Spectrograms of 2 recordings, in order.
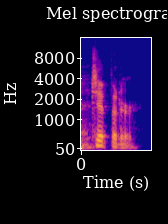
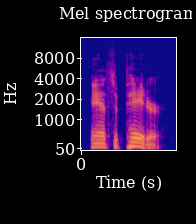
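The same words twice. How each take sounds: First: "Antipater" with the stress on TIP; shifted syllable stress. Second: "Antipater" as an-ti-PAY-ter; alternative pronunciation. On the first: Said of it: "wherever you put the emphasis on the syllable". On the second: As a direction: say "Antipater" with a long PAY in the third syllable. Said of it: "however you like to pronounce that". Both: Shown as a demonstration.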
